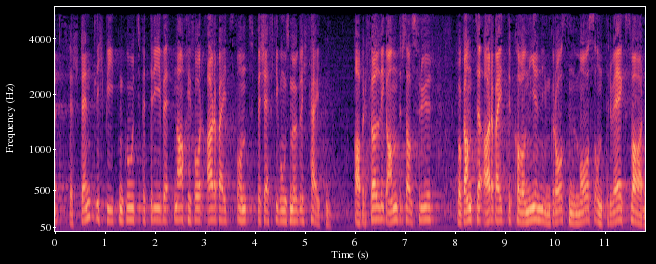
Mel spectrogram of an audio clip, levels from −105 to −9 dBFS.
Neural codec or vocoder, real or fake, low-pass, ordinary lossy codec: none; real; 5.4 kHz; MP3, 48 kbps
